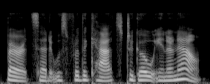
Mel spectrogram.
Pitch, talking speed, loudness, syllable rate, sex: 185 Hz, 340 wpm, -21 LUFS, 6.7 syllables/s, female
